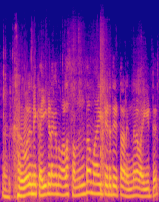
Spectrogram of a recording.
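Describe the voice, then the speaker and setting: A man's voice: on the high side, fairly even intonation, rapid-fire, mellow, a little hiss or hum. A father chatting casually while unboxing parcels, explaining each item and playing with his little daughter. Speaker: father and family vlogger.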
